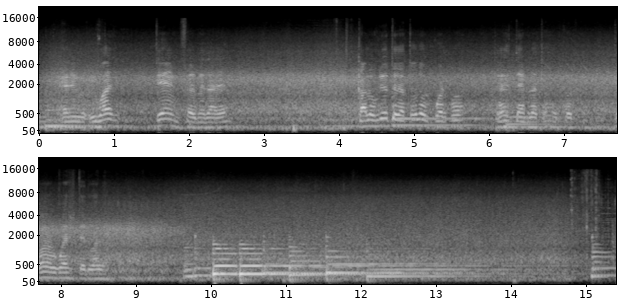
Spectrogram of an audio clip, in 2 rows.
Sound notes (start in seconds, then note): 0.9 teenager speaking in foreign language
